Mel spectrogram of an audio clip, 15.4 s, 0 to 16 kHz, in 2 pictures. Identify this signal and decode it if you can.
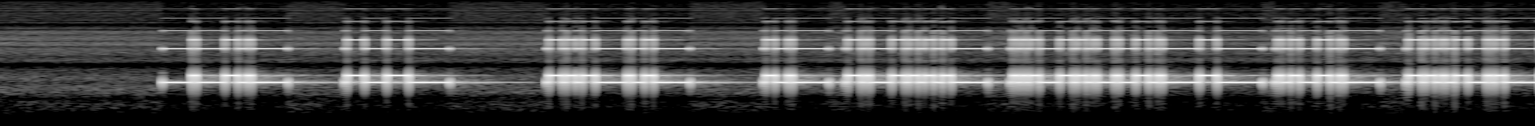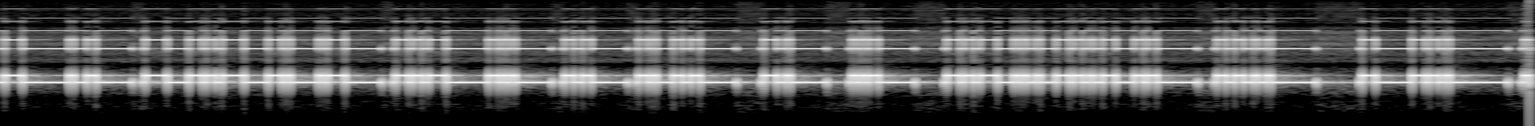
TTY/TDD text telephone tones (45.45 baud Baudot), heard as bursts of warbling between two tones, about 400 Hz shift, 1600 Hz centre. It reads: NOT MUCH IS KNOWN ABOUT THE ORIGINS OF ALI. …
